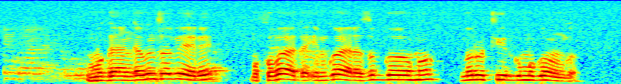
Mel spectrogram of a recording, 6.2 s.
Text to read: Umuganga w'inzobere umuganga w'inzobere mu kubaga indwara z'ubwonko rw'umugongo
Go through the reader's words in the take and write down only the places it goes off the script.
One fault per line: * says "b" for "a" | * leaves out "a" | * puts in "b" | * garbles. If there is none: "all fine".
* leaves out "umuganga w'inzobere"
* puts in "n'uruti"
